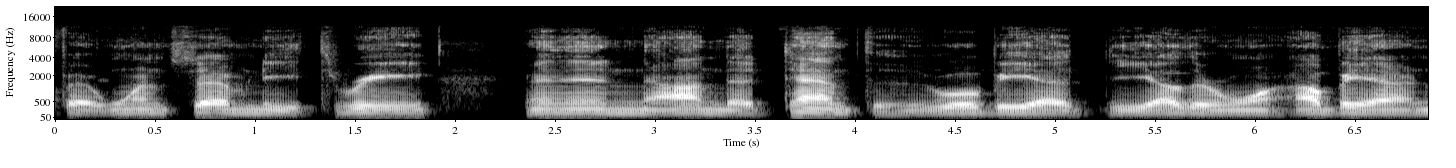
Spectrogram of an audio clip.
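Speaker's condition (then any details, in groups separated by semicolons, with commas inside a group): Lou Gehrig's disease (ALS)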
